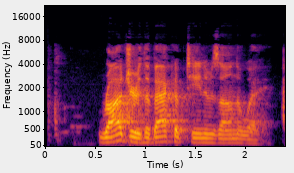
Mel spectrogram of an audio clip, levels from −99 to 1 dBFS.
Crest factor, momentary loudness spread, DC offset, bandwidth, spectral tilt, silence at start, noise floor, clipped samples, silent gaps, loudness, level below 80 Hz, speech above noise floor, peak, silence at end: 18 dB; 16 LU; under 0.1%; 9.6 kHz; -3 dB/octave; 0.1 s; -47 dBFS; under 0.1%; none; -18 LUFS; -64 dBFS; 29 dB; -2 dBFS; 0.2 s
